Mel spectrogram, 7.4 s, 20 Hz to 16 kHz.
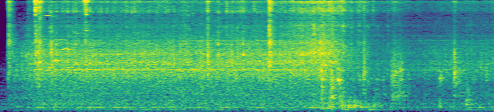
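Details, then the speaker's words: A2 pinsetter retested after replacing twisted, tape-wrapped wire connections, running 19 pins: loud churning clatter with a few clanks, no electrical buzz or stuttering; normal cycle. "We're only running uh 19 pins. No clickers."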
